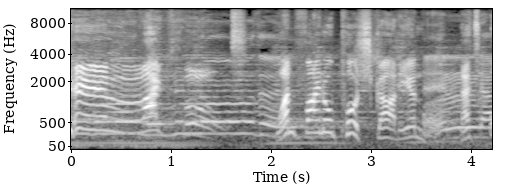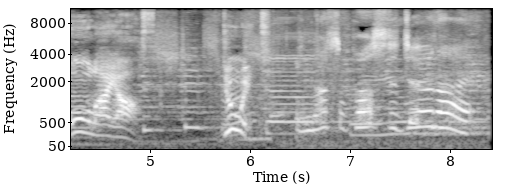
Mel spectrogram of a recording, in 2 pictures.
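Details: Adult voices, acted dialogue; normal speech.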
